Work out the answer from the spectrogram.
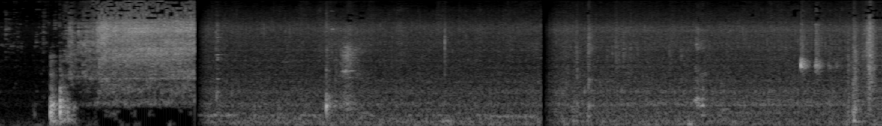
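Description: Chopped onion and tomato frying in hot oil in a steel pot: a loud burst of sizzling about a second in, then a steady sizzle, with a few clinks of a steel spoon against the pot near the end.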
